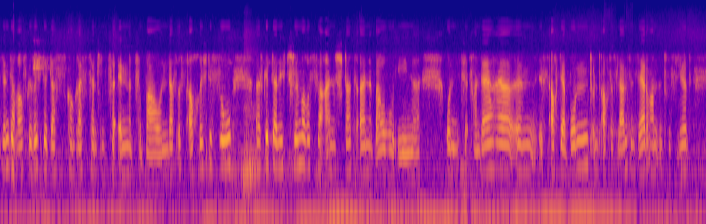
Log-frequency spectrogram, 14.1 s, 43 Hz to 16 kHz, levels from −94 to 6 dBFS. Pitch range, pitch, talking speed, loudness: 165-200 Hz, 180 Hz, 165 wpm, -25 LUFS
